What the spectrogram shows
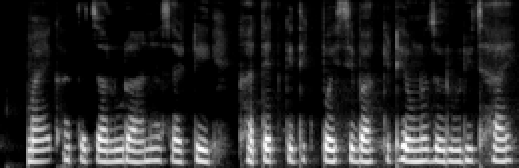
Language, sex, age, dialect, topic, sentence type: Marathi, female, 25-30, Varhadi, banking, question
